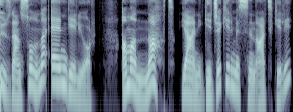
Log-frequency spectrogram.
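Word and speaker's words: Nacht: Nah derken de o ç sesini gırtlaktan hafif bir hırıltıyla çıkarmaya çalışın. Naht gibi. Good night.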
